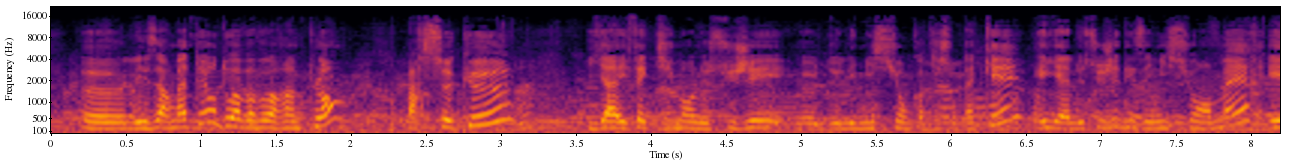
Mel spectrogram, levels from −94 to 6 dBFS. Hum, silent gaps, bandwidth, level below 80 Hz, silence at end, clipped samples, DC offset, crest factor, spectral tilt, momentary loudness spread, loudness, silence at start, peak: none; none; 16 kHz; -40 dBFS; 0 s; under 0.1%; under 0.1%; 16 dB; -5 dB/octave; 9 LU; -22 LUFS; 0 s; -6 dBFS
